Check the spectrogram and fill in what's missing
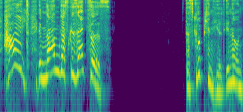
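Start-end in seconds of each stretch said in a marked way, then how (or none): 0.1-2.2 high, urgent cry of the law; commanding shout. Acted. Bülle shouts at the policemen to halt. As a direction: shout like a little officer. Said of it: "rief Bülle".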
